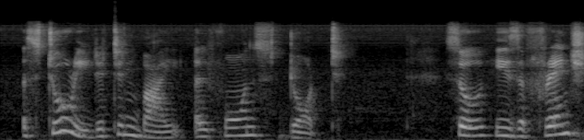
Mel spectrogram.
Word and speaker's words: Daudet: Now the last lesson is a story written by Alphonse Daudet. So he is a French novelist. So when we pronounce Daudet, it is not Daudet but it is Daudet.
